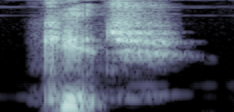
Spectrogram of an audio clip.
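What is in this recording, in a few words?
"kitsch", Australian English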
